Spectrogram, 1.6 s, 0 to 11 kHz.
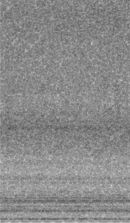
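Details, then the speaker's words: Frigidaire FSD28 compact spin dryer (centrifuge) spinning a laundry load at about 2,800 RPM; even high-speed whir with constant pitch and rushing water flung into the outer casing, no knocks or scraping, normal full-speed spin. "And that's now rotating at 2,000 RPM, 2,800 RPM. There you go."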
